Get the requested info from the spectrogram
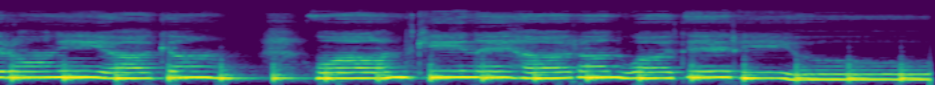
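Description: Music: a woman sings a slow melody in long held notes, over an evenly plucked string instrument. The melody steps down to a lower held note near the end.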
